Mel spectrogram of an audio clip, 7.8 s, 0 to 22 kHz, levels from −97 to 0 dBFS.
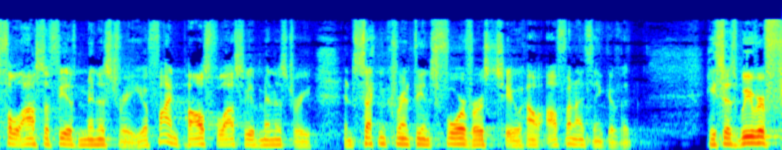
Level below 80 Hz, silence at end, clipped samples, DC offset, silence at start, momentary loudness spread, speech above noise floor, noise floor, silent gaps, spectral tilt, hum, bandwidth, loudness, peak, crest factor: -52 dBFS; 0 s; under 0.1%; under 0.1%; 0 s; 13 LU; 26 dB; -51 dBFS; none; -4.5 dB/octave; none; 13.5 kHz; -25 LUFS; -4 dBFS; 22 dB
